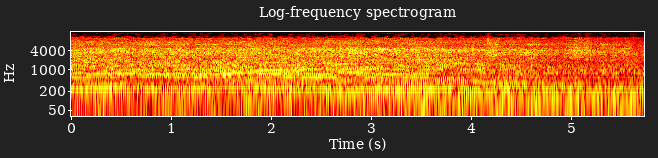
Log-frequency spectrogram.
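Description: A motor vehicle's engine running close by with a steady hum. The hum fades out about four seconds in, leaving a steady broad hiss.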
